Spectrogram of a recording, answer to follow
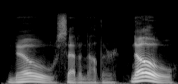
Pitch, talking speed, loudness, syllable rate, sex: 105 Hz, 100 wpm, -17 LUFS, 3.8 syllables/s, male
